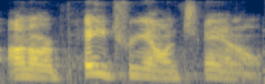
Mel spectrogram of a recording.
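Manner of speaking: ordinary talk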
